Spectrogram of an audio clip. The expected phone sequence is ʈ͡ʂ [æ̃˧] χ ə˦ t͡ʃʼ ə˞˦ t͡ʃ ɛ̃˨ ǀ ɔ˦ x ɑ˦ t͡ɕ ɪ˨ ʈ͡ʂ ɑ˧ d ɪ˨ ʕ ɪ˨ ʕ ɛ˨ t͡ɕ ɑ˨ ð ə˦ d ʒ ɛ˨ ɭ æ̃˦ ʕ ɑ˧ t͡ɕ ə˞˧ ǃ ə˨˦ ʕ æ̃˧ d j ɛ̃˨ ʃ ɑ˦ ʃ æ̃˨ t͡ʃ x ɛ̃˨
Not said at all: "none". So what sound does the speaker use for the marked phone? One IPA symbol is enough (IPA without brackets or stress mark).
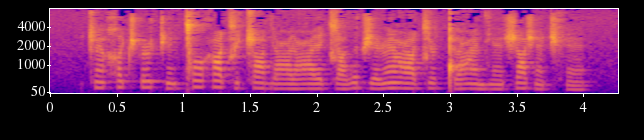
ɛ̃˧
